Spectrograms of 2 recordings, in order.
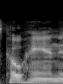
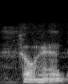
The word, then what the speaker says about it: Cohan: First of all, I'd never heard of George M. Cohen. I don't know why, or actually it's Cohan is how it's pronounced, but Cohan, yeah.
